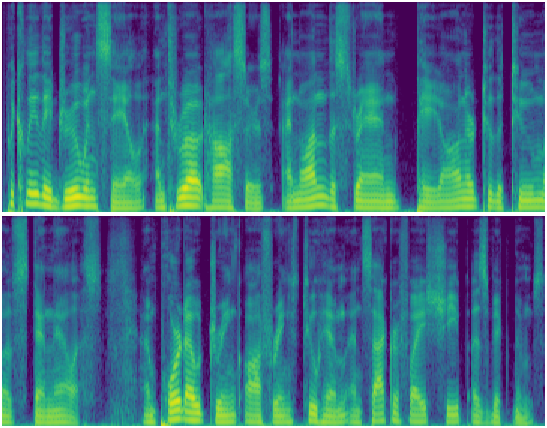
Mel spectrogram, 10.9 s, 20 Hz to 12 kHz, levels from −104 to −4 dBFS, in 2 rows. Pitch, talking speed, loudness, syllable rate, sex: 105 Hz, 175 wpm, -20 LUFS, 4.4 syllables/s, male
